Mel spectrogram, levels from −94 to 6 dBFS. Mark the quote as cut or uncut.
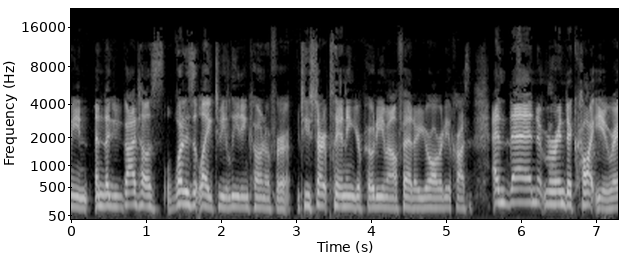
cut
